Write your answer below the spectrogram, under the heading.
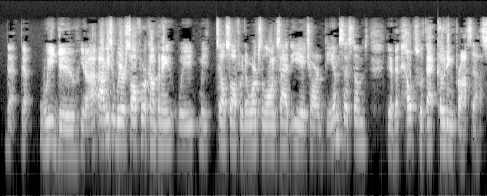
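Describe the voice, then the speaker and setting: In a Southern US accent, a man speaks at a moderate pace with a fairly high, bright, sharp voice and fairly even intonation. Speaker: software company presenter. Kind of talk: webinar presentation. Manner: halting, many fillers.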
